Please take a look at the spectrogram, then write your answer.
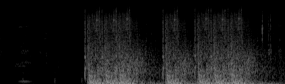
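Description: Gunfire in a trench warfare video game, a brief quiet lead-in followed by two dense bursts of loud rapid shots, close and harsh, with no talk.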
